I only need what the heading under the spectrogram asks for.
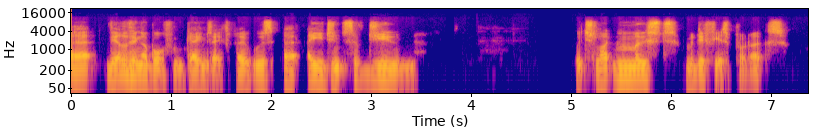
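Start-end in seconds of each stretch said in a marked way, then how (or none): none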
